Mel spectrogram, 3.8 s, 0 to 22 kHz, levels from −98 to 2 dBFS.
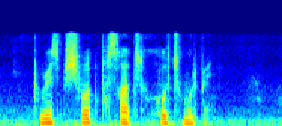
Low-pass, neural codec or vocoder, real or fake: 7.2 kHz; codec, 16 kHz, 1.1 kbps, Voila-Tokenizer; fake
